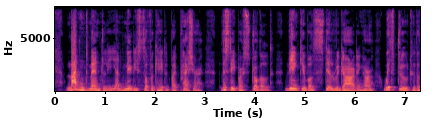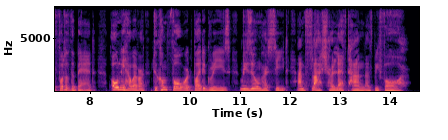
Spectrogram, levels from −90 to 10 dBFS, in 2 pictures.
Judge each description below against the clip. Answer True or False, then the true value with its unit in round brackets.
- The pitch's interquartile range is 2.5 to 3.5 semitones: False (5.0 semitones)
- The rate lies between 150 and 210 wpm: True (160 wpm)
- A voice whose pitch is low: True (125 Hz)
